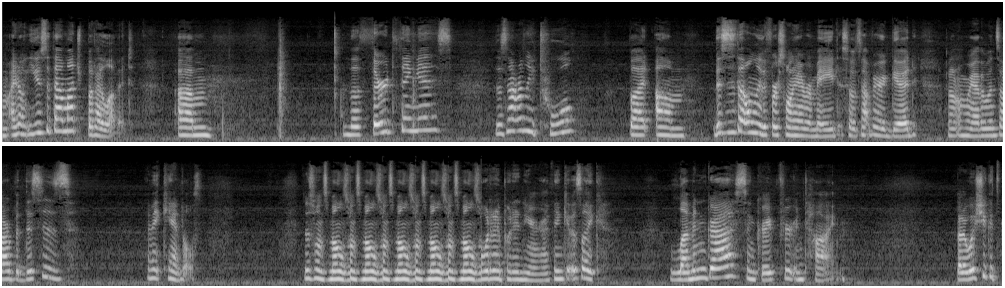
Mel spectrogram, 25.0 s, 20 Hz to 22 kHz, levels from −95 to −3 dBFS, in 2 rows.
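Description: At 16.86 s a broken-record loop begins and runs until about 18.50 s. A fragment 409 ms long plays four times back to back, each pass an exact copy, with nothing new in between. The likely cause is a stall in the player, encoder or stream, which kept resending the last piece it held, so the audio due in that stretch is lost. Unlike an echo, the repeats neither fade nor overlap.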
